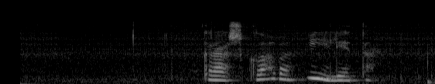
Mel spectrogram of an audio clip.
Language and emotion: Russian, neutral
